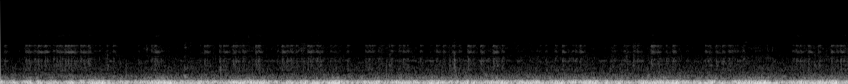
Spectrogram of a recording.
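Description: Low, uneven idle rumble with an irregular lope and no steady rhythm, so the engine is idling rough and the cause is unclear.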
